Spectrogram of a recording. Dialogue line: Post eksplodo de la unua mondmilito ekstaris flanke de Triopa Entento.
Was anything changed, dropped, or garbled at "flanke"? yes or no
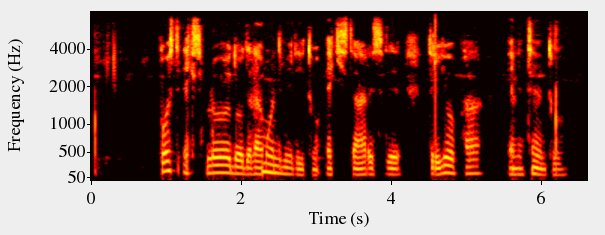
yes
